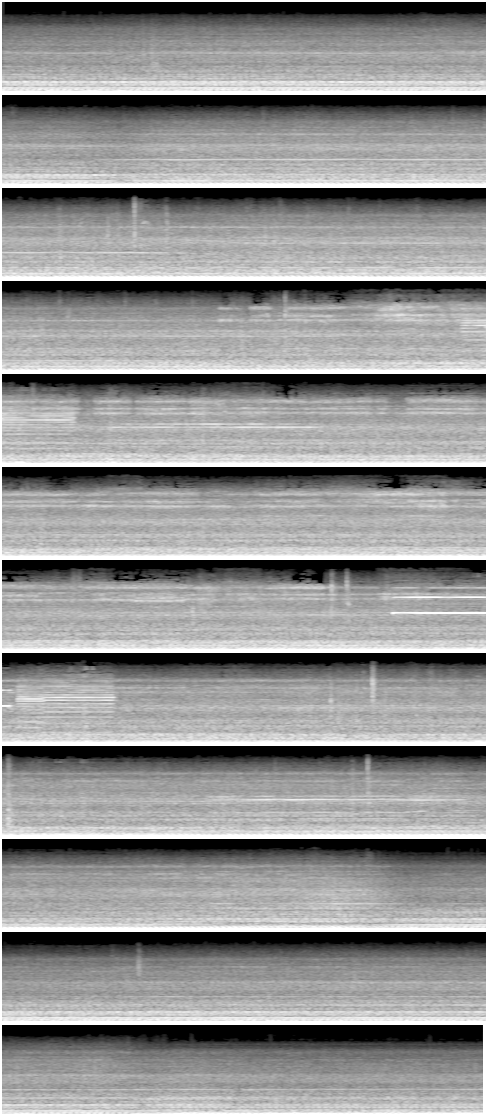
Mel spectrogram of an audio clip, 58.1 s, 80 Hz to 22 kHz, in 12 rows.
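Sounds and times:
tractor diesel engine running: 0:00.0 - 0:58.0
short electronic beeps: 0:16.7 - 0:23.7, 0:30.1 - 0:35.2.

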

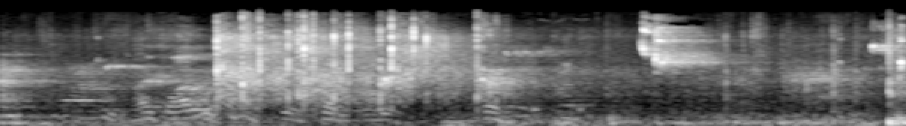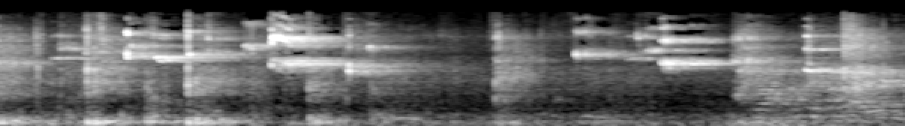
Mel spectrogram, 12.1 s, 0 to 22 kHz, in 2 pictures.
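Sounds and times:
shoes squeaking on floor: 0:03.4 - 0:12.0
basketball bouncing on wooden floor: 0:04.7 - 0:08.6.

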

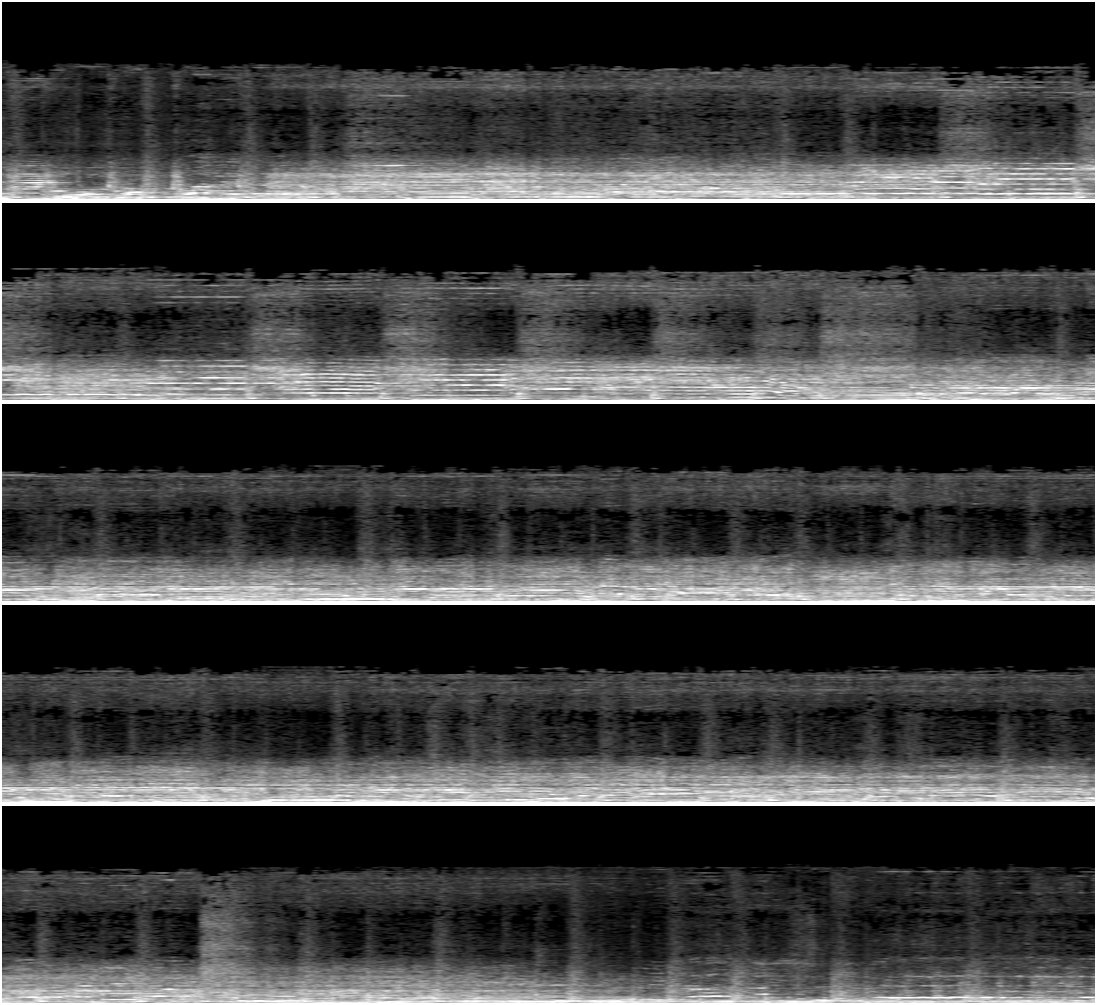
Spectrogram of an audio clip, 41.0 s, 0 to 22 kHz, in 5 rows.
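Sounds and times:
drum kit: 0:00.0 - 0:40.9
electric guitar: 0:00.0 - 0:40.9
woman singing into a microphone: 0:37.3 - 0:40.9.

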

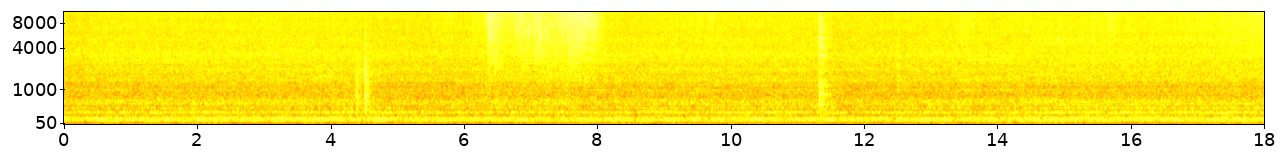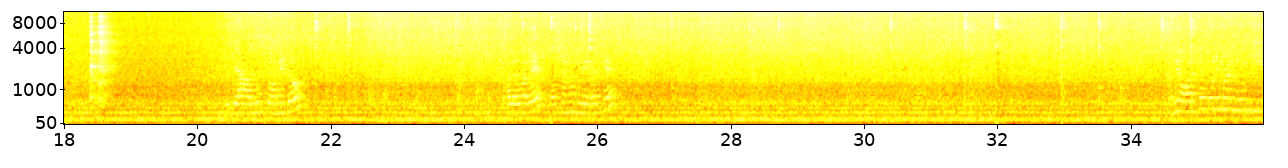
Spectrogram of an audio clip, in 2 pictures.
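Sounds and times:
mechanical hum: 0:00.0 - 0:35.9
spatula clattering in a pan: 0:21.7 - 0:23.0, 0:23.9 - 0:35.4.

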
